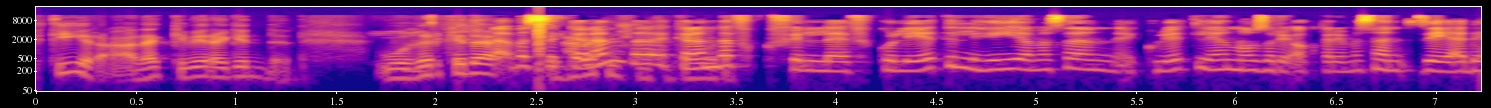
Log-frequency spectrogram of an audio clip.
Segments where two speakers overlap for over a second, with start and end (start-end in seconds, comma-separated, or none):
1.8-3.5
